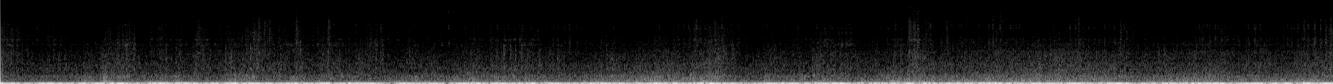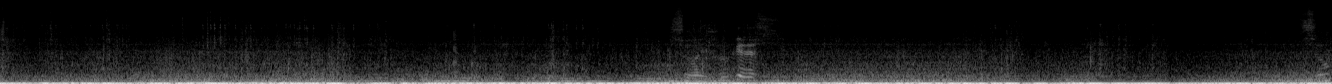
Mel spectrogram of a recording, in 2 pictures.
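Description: Camper van driving on a paved road: a steady, deep rumble of engine and tyre noise, heavy in the low end.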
